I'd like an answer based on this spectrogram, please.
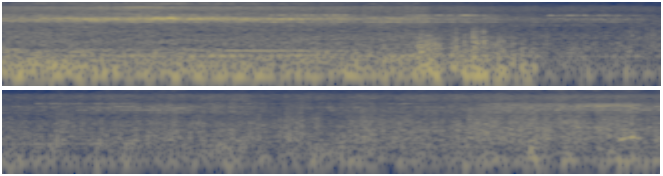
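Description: Road traffic heard from a moving vehicle in city traffic: engine and tyre rumble with wind buffeting the microphone. It is loud for the first two and a half seconds, then drops to a quieter steady rush.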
